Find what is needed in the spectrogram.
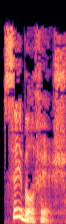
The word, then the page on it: sablefish: British English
